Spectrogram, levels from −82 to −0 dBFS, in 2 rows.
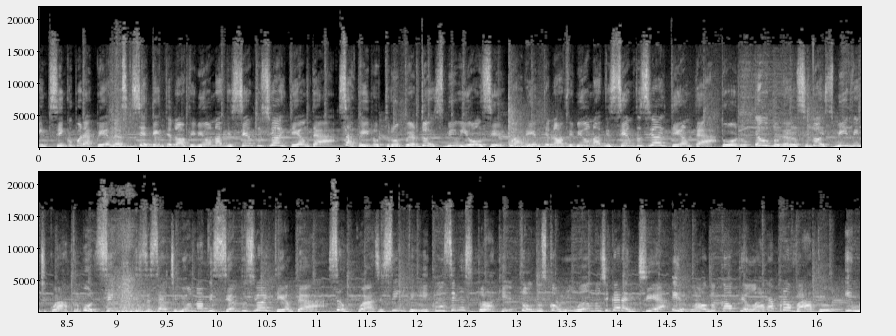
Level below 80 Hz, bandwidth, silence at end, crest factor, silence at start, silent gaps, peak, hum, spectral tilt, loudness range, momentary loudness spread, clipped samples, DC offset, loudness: -24 dBFS; over 20 kHz; 0 s; 12 dB; 0 s; none; 0 dBFS; none; -4 dB/octave; 1 LU; 3 LU; under 0.1%; under 0.1%; -12 LUFS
